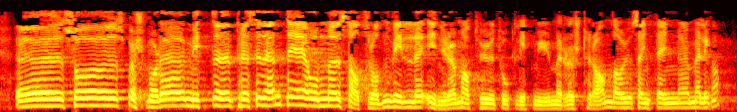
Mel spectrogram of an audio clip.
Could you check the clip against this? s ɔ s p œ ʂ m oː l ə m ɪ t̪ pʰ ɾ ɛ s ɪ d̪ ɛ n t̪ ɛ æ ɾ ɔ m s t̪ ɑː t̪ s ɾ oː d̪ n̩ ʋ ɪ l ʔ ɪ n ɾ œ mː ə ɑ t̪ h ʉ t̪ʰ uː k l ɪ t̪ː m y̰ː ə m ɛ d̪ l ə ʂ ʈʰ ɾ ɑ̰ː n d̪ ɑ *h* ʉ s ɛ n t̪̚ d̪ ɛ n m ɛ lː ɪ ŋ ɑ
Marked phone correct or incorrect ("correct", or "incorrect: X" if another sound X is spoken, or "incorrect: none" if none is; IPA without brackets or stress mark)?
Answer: correct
